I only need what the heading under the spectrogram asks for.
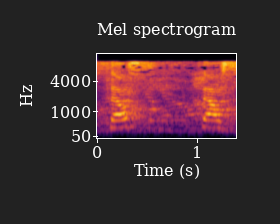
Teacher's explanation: أخطأنا في الفاء من أول تأثرنا بالصاد فقلنا فص قلنا فاء خطأ هي فاء والصاد فاص فاص فيها استعلاء وإطباق يبقى صوتها من فوق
